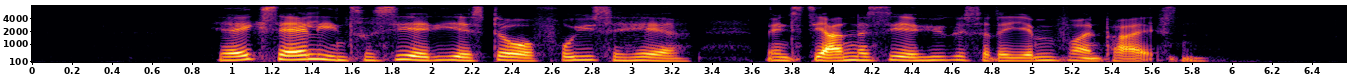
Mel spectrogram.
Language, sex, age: Danish, female, 49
